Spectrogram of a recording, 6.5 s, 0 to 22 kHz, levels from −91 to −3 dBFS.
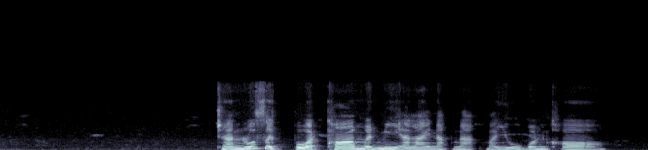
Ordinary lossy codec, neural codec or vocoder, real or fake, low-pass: none; vocoder, 22.05 kHz, 80 mel bands, Vocos; fake; 9.9 kHz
